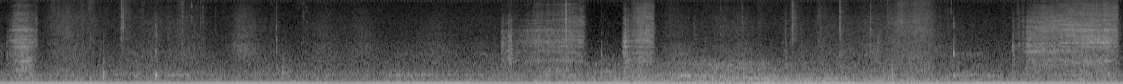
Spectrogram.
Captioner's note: scratching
